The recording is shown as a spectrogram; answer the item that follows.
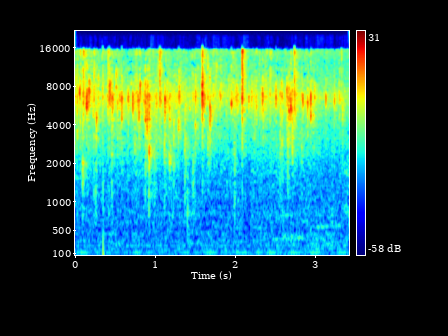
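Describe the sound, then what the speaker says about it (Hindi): Whole spices sautéing in hot oil, a dense crackling sizzle with bright pops running steadily throughout, one low thump near the start, no speech. "जैसे ऑयल गर्म होगा हम इसमें ये खड़े मसाले ऐड कर देंगे, स्टिर करेंगे। हमने हल्का सा इसे बस सौते करना है।"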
